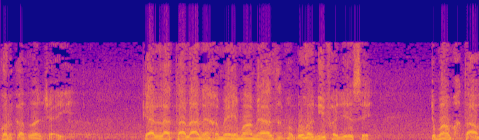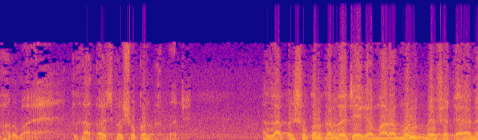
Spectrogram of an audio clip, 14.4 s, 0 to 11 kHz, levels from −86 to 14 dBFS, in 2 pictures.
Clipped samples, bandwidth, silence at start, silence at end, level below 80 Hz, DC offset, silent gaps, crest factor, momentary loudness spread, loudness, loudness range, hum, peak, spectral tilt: 0.6%; 11 kHz; 0 s; 0 s; -24 dBFS; under 0.1%; none; 8 dB; 17 LU; -8 LUFS; 5 LU; none; 0 dBFS; -5 dB/octave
